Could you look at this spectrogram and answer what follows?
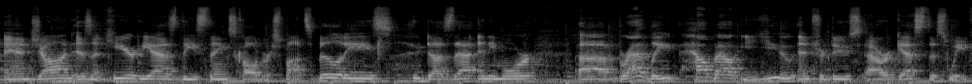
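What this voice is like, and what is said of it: Smooth announcer-style radio voice. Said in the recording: “a smirk on his face at your radio voice”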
